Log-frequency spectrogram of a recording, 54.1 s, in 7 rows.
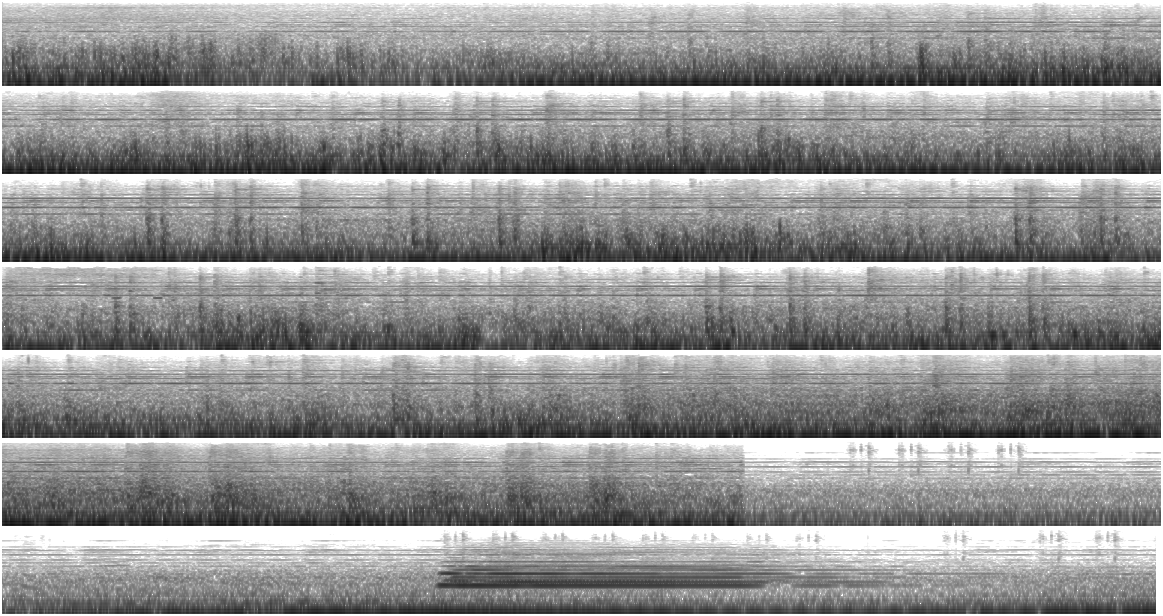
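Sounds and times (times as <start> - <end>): diesel locomotive passing: 0.0 - 54.0
train wheel rumble and clicking: 0.0 - 54.0.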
